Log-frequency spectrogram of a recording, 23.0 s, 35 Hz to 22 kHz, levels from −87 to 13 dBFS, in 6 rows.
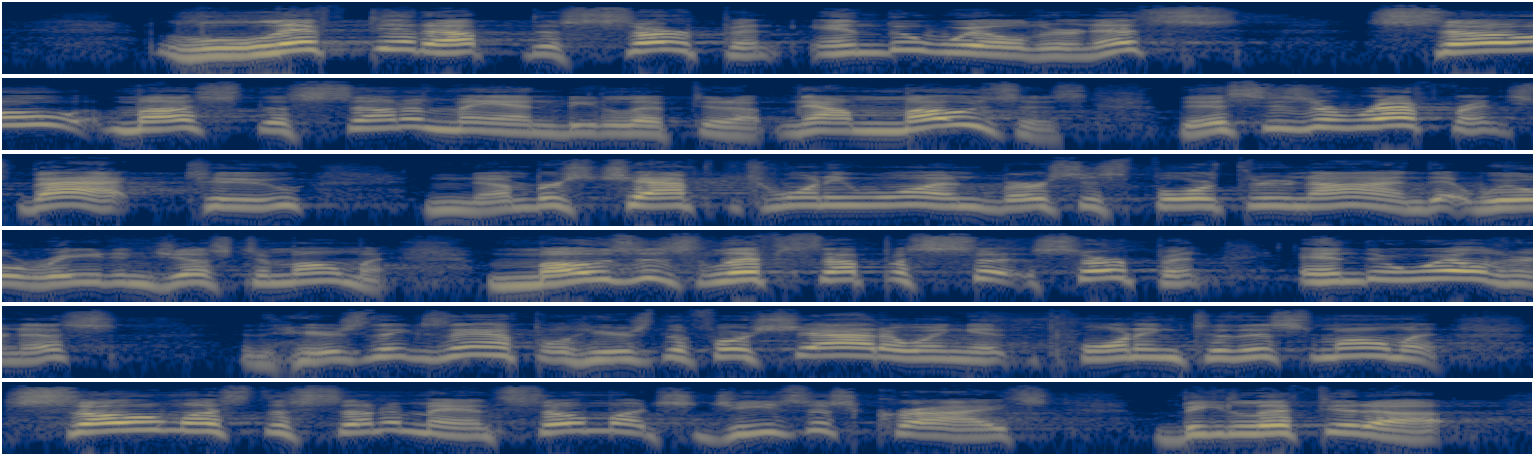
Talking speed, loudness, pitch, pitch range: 185 wpm, -26 LUFS, 225 Hz, 195-260 Hz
